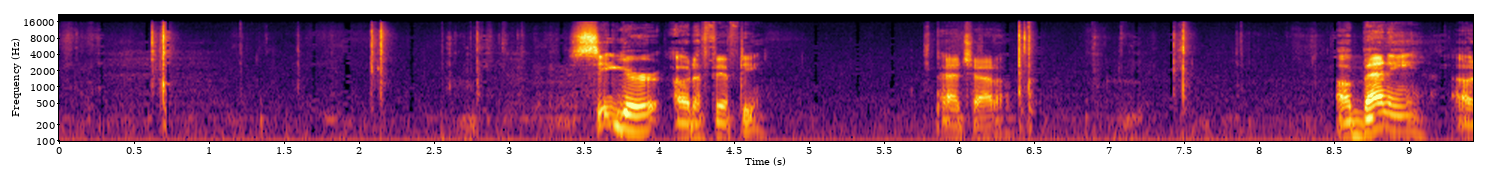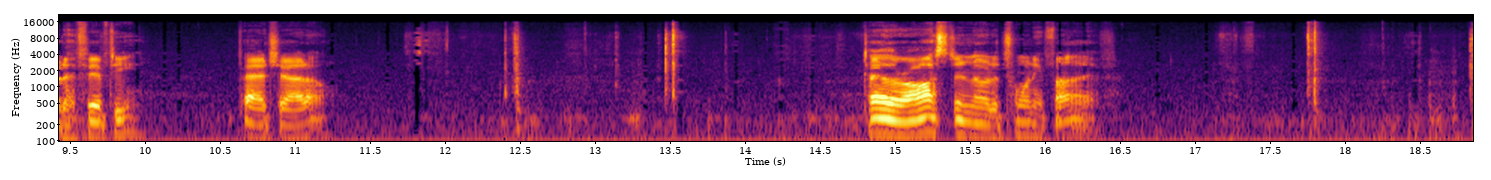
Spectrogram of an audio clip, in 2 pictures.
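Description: Plastic card cases click and tap as they are handled.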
